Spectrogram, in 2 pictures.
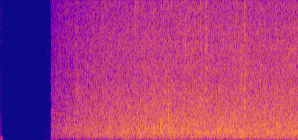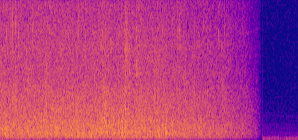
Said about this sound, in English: By the time we reach the back steps, heavy raindrops have started hitting my forehead.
